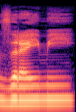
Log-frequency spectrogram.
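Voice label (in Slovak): "zrejmý", Slovak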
